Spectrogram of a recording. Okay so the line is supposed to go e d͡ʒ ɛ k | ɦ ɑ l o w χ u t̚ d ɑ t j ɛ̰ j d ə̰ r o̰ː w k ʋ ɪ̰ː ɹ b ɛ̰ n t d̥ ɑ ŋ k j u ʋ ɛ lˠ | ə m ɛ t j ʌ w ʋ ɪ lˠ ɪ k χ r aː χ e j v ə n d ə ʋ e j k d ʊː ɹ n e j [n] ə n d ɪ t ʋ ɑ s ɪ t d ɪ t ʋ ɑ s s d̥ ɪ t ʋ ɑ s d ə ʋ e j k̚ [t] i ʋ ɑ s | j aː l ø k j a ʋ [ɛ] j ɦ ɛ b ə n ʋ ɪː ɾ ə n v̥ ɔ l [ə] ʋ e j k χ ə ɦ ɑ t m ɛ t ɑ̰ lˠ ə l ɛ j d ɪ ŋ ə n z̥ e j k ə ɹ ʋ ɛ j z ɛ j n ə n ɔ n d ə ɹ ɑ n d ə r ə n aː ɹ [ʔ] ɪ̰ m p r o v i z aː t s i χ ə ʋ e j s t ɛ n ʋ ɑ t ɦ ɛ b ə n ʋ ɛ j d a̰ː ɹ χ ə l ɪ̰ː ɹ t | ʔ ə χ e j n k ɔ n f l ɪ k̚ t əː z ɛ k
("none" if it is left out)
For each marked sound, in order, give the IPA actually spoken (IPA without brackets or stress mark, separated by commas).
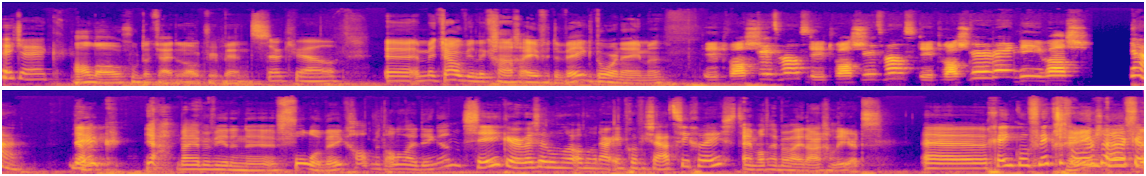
m, d, ɛ, ə, ʔ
